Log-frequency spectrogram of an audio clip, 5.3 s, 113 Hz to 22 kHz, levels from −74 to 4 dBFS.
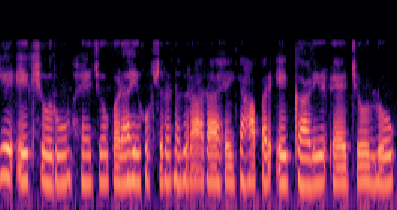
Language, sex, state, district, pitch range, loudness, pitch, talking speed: Hindi, female, Delhi, New Delhi, 210-235 Hz, -16 LUFS, 225 Hz, 250 wpm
